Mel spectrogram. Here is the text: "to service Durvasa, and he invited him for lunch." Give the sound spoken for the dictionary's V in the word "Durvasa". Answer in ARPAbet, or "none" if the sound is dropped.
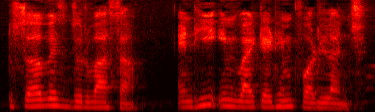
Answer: V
